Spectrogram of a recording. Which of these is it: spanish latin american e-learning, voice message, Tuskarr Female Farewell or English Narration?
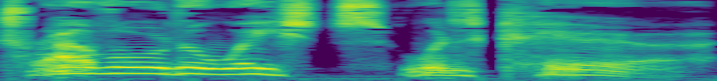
Tuskarr Female Farewell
